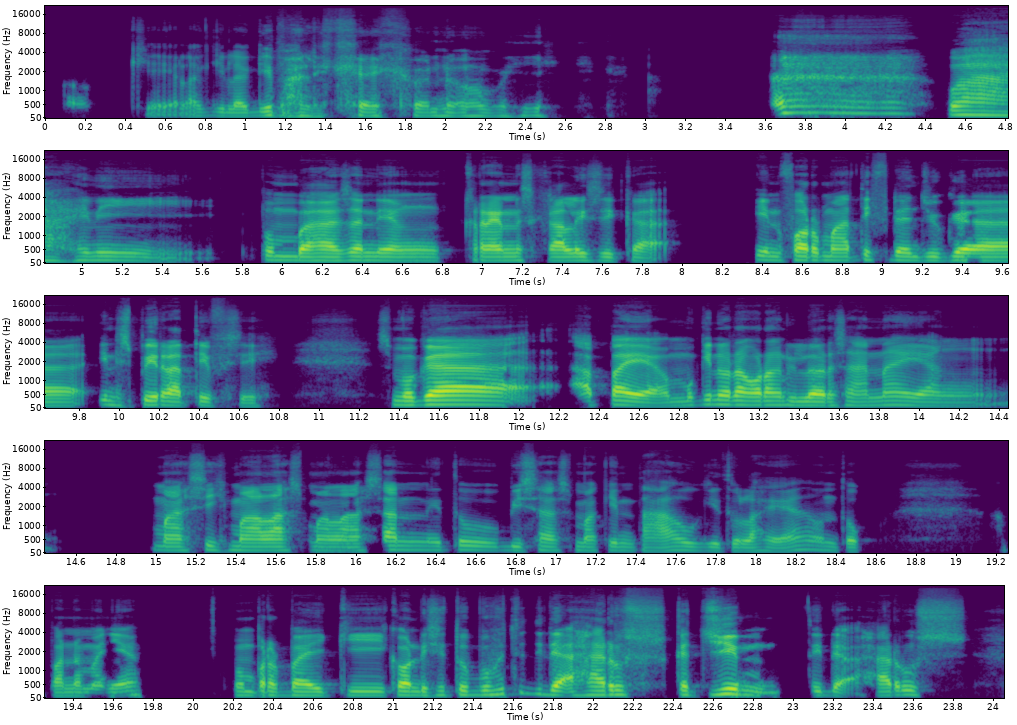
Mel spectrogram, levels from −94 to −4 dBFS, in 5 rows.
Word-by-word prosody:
Oke, - - -20 0.2
lagi-lagi 120 +1 -6
balik 110 -5 -7
ke - - -6
ekonomi. 115 0 -10 2.1
Wah 140 -5 +1
ini 130 -2 -6 0.4
pembahasan 135 -2 +3
yang 125 -1 0
keren 130 +1 +3
sekali 125 0 +1
sih, 125 -1 -4
Kak. - - -4 0.5
Informatif 135 0 +2
dan 130 - -1
juga 130 +1 +1 0.5
inspiratif 135 -3 +1
sih. 105 - -11 0.6
Semoga 155 +1 +8 0.2
apa 440 - +3
ya, - - +5
mungkin 155 +5 -2
orang-orang 145 -2 +4
di 135 - -6
luar 130 -1 +4
sana 135 +2 -4
yang 130 -4 -2 0.9
masih 135 +1 -4
malas-malasan 130 +1 -2
itu 140 0 -8
bisa 130 0 -6
semakin 125 0 -10
tahu 120 +3 -6
gitulah 120 -1 -8
ya 150 +8 -8
untuk 130 -4 -9 0.6
apa 120 - -6
namanya, 120 +4 -4 0.5
memperbaiki 130 0 -1
kondisi 140 0 +3
tubuh 150 +4 -4
itu 225 - -16
tidak 165 -6 +3
harus 150 +1 0
ke - - 0
gym, 150 -7 +4 0.2
tidak 140 - -3
harus 145 +2 -3
130 Hz, 120 wpm, -25 LUFS, 125-145 Hz, 2.1 s, Semoga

